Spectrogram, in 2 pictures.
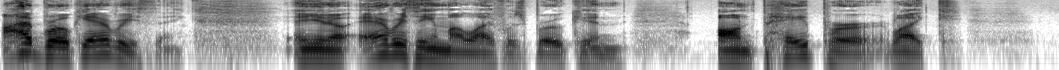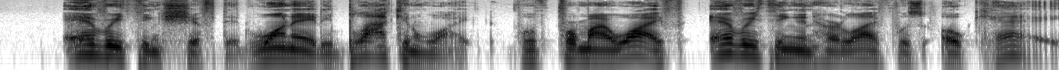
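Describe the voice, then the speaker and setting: On a very clean recording with a silent background and a dry, close sound free of echo, a man with an American accent talks in an animated tone, his pitch swinging very widely. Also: medium pitch for a man, fairly quick pace. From Iran, raised from age nine in Killeen, Texas. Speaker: pastor. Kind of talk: interview, personal testimony. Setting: studio.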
